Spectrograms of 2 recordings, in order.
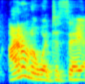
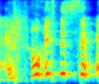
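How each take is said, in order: First: Said in the usual way. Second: Laughing. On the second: Real, not acted. Repeated line with laughter.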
